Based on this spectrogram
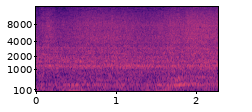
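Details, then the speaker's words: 1997 BMW 328i E36, long sitting, suspected blown head gasket, after coolant hose and bottle refit: strong clean revving, even drone, no knocks or misses; slight exhaust condensation, no head gasket signs. "now we can just get the check engine light out and she grabs really good you can rev it all day it's got a little condensation coming out of the pipe it's not a signs of blowhead gasket"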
